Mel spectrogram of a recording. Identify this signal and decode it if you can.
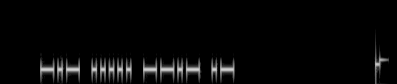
Morse code, heard as a keyed tone, about 28 wpm, 700 Hz. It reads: K5QA
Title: USA Call Signs - 8x Character Spacing - 28wpm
